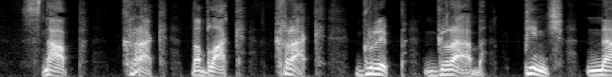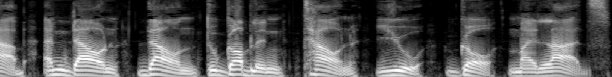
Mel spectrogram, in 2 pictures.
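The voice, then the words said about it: Slight put-on Russian accent. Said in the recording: “I gave it a little bit of a Russian accent”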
